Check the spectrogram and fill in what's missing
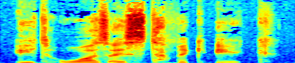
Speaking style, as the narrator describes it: replied the king with a sigh

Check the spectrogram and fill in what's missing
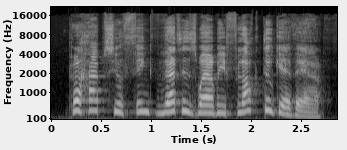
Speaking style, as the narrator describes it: the birds burst into a chorus of laughter, and one of them said

